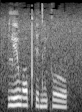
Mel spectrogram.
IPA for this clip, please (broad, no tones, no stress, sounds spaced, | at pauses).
lʲ ɛ̃ w ɔ pʼ ɪ d ẽ k o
